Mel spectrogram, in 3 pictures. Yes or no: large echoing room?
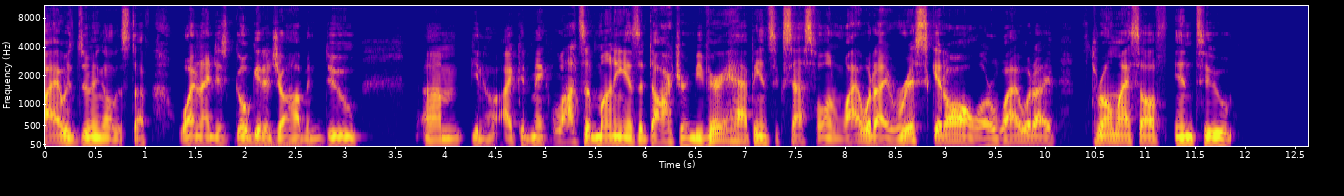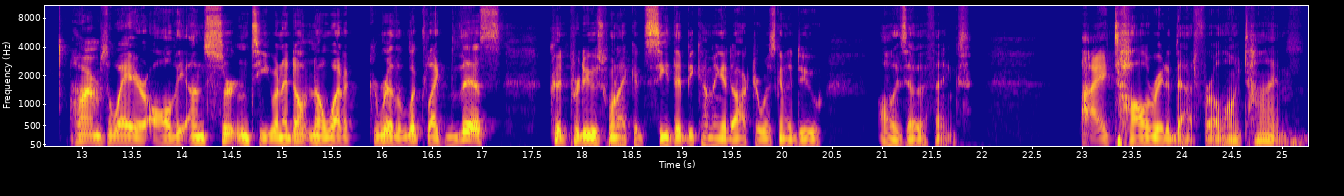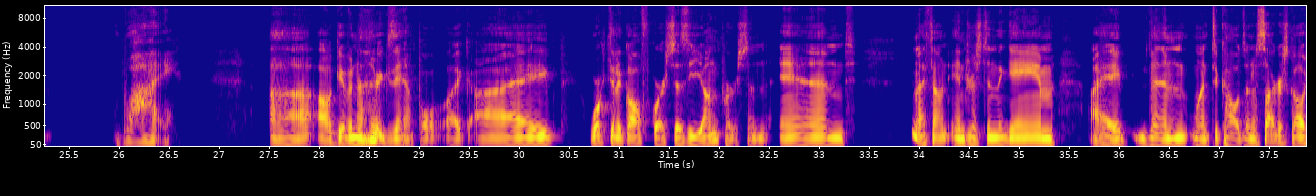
no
